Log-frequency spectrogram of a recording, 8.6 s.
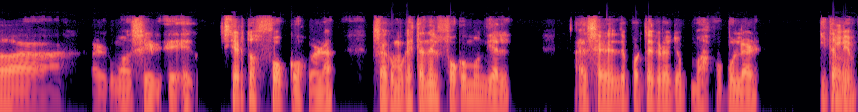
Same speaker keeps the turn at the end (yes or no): yes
